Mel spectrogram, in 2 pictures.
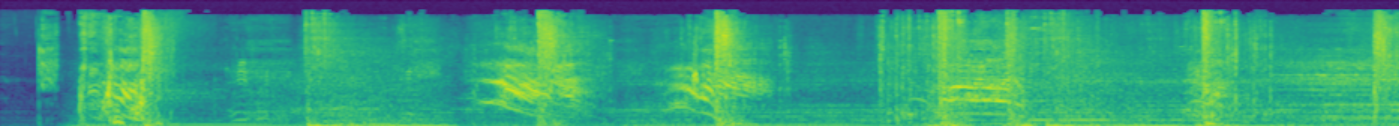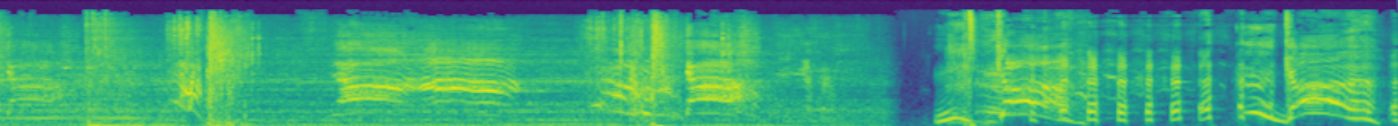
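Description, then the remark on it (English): Sharp cracks of a whip land repeatedly in loud succession as Tony Blair is flagellated in Underworld, mixed with strained guttural grunts and groans from the flagellator and the flagellee, rising into shrill screams toward the end. “So this is Tony Blair being flagellated and some extraordinary grunting going on from the flagellator and the flagellee.”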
